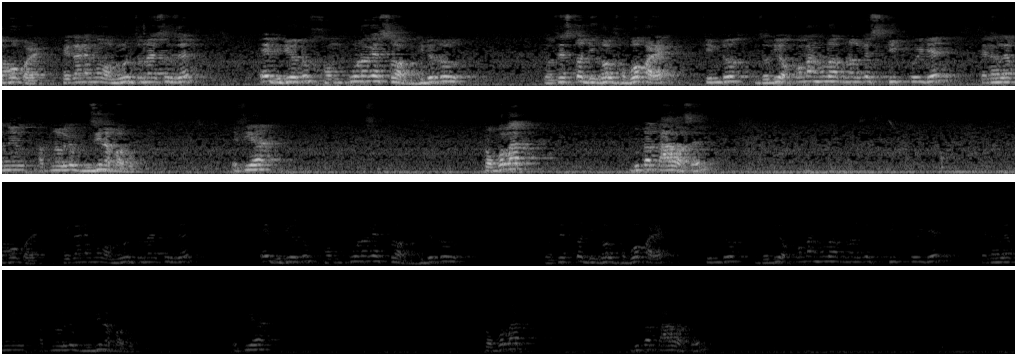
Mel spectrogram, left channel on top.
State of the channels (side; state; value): right; quieter; 31.7 dB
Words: পাৰে। সেইকাৰণে মই অনুৰোধ জনাইছোঁ যে এই ভিডিঅ'টো সম্পূৰ্ণকৈ চাওক। ভিডিঅ'টো যথেষ্ট দীঘল হ'ব পাৰে, কিন্তু যদি অকণমান হ'লেও আপোনালোকে স্কিপ কৰি দিয়ে, তেনেহ'লে আপোনালোকে বুজি নাপাব। এতিয়া তবলাত দুটা তাল আছে।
